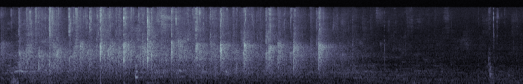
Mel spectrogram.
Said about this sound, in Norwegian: Applaus.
